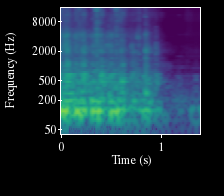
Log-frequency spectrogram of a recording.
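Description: A sewing machine stitches cloth, running in a fast, close, rhythmic whir for about a second before stopping abruptly.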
